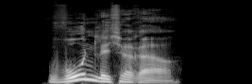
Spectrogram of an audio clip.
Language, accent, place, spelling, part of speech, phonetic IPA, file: German, Germany, Berlin, wohnlicherer, adjective, [ˈvoːnlɪçəʁɐ], De-wohnlicherer.ogg
- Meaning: inflection of wohnlich: 1. strong/mixed nominative masculine singular comparative degree 2. strong genitive/dative feminine singular comparative degree 3. strong genitive plural comparative degree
